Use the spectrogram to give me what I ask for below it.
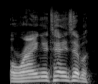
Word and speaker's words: orangutan: me and was like, "You're pronouncing that wrong. There's no G." That actually blew my my mind clear out of my skull. Orangutans.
